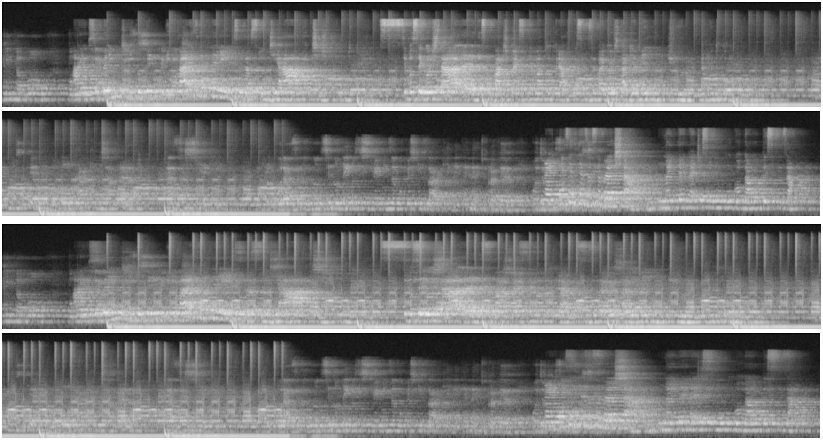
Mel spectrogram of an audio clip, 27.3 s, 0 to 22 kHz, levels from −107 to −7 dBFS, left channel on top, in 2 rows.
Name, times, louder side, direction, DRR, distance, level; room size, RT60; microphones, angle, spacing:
voice 1, 0.0-3.3 13.5-15.9 16.4-17.4 17.9-23.7, left 1 dB, 15° left, -2 dB, 4.9 m, -34 dB
voice 2, 1.2-6.1 6.7-12.4 22.6-26.8, left 1 dB, 45° left, 1 dB, 4.5 m, -25 dB
sound 1, 1.7-18.4, right 1 dB, 50° right, 1.5 m, -27 dB
23.0 x 22.5 x 9.0 m, 2.8 s
head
